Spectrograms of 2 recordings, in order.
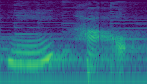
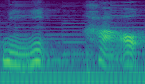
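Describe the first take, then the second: First: Ni rises steadily before the dipping hao. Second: Ni falls and then rises, like hao. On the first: "nada yang pertama itu berubah menjadi nada kedua agar lebih lancar" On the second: "Kalau dibaca dengan sempurna harusnya menjadi ni hao"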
